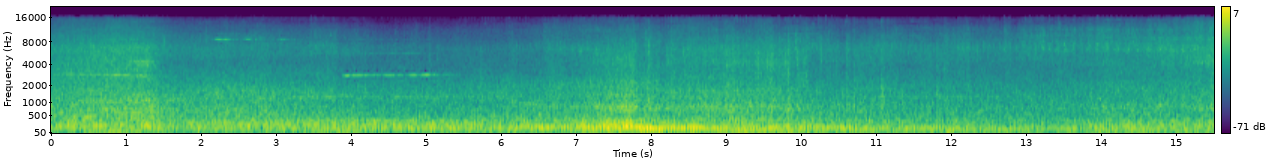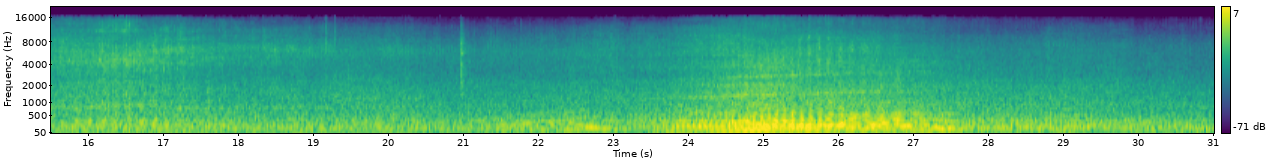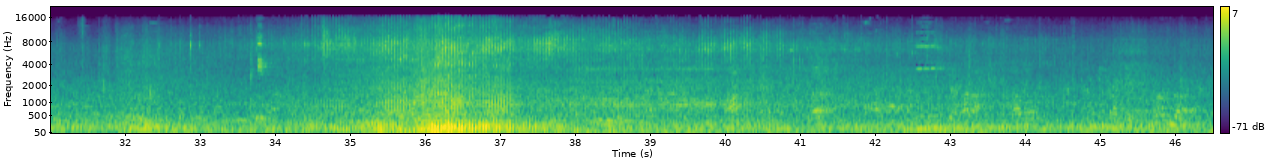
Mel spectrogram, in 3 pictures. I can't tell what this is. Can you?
street busy scooters, people, Ouagadougou, Burkina Faso, Africa
Africa, busy, mopeds, people, scooters, street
